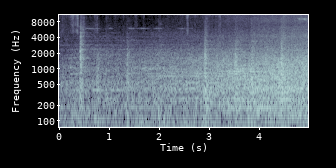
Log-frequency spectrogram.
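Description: The Paschim Express passing on an Indian railway line, heard from a moving train: a steady rumbling roar with occasional sharp wheel clicks and clanks, fairly loud and continuous throughout, no talking.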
